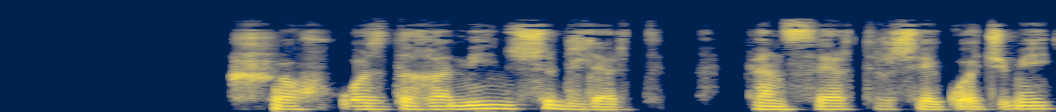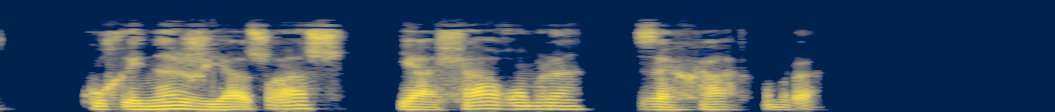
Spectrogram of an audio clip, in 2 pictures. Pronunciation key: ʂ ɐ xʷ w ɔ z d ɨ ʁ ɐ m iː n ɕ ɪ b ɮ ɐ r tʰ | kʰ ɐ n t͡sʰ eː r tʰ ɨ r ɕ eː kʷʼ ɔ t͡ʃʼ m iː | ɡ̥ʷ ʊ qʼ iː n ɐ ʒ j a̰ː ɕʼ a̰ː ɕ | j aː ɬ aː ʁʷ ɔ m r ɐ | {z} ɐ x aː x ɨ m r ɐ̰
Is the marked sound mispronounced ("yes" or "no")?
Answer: no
